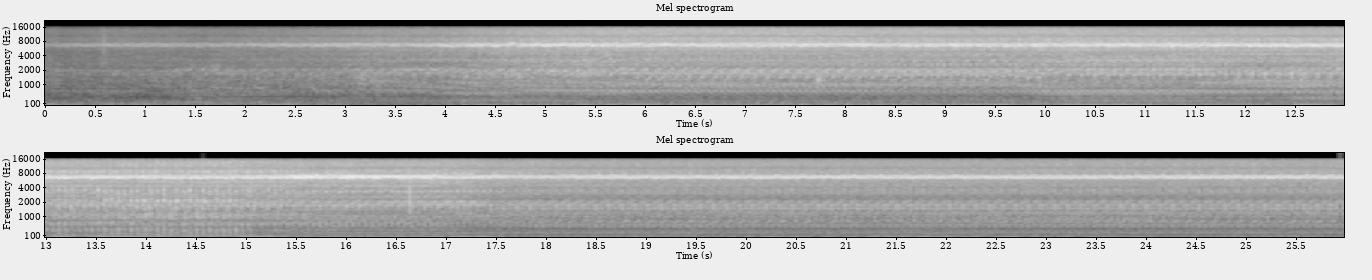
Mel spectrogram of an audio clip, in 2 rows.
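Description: Opel Y20DTH 2.0-litre four-cylinder turbodiesel idling steadily with diesel clatter and a steady high whine over it. The clatter gets louder about four seconds in and eases a little near seventeen seconds.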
